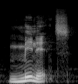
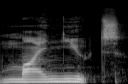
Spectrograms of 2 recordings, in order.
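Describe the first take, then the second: First: The stress is on the first syllable. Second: The stress is on the second syllable. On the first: It means sixty seconds. "The stress is on the first syllable" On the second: It means very small. "it falls on the second syllable"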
